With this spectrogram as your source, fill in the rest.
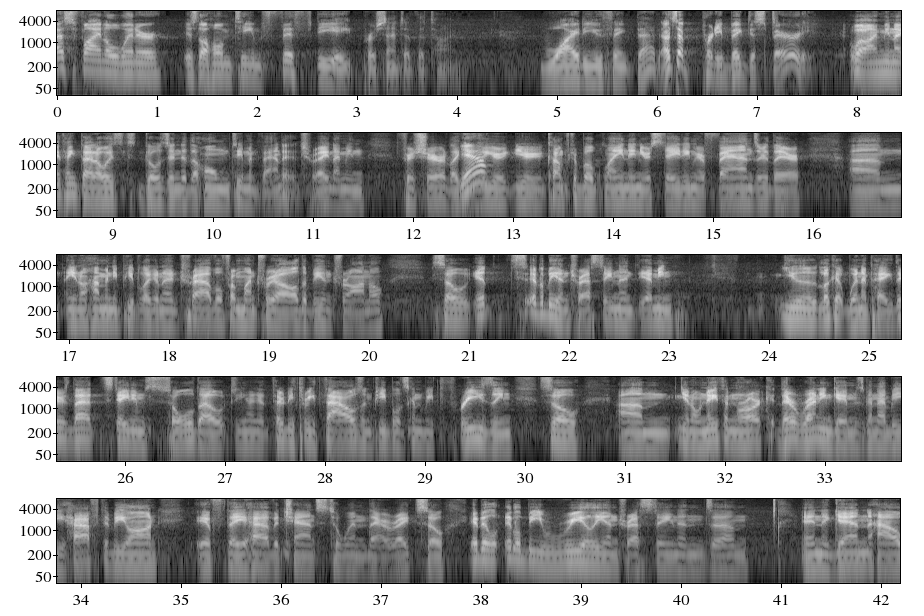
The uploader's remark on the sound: LIVE at the Grey Eagle Casino in Calgary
